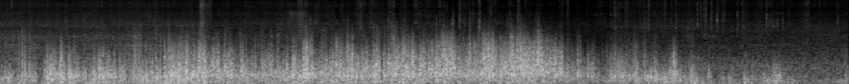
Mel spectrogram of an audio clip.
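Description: Wind buffeting the microphone in irregular gusts, loudest through the middle and easing near the end.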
